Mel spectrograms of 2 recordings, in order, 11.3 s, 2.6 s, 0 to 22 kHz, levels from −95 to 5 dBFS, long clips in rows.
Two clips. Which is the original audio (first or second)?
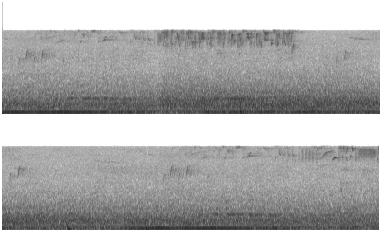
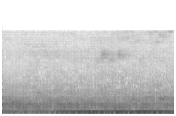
first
